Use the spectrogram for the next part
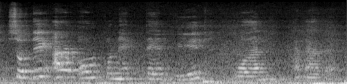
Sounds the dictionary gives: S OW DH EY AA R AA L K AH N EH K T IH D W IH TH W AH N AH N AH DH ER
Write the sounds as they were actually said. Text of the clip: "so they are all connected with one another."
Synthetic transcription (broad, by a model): S OW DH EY AA R AA L K AH N EH K T IH D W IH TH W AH N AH N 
